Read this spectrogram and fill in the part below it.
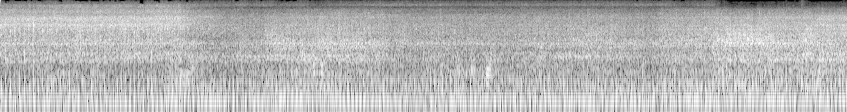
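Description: Wind buffets past loudly.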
